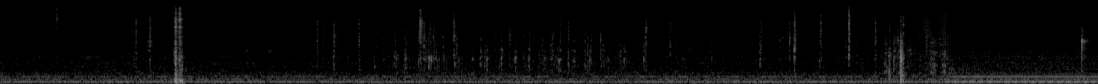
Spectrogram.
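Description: Small loose metal screws clinking as a screwdriver picks through a plastic bag of them, heard as scattered light clicks and rattles, with a sharper click about two seconds in and another near the end.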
